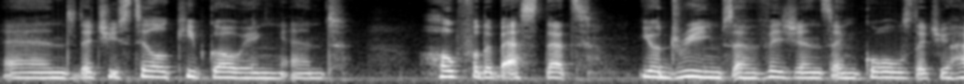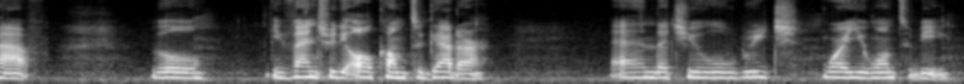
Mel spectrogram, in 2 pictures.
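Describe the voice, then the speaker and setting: A woman's voice: on the low side, flat delivery. A woman from Ghana in her thirties who grew up in Europe, talking to camera in a reflective, hesitant way about starting a business. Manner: reflective, hesitant, many pauses and fillers. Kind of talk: personal vlog talk to camera.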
